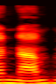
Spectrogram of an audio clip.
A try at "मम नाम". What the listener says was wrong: नाम, म भी पूरा है। म नाम, बोलो।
